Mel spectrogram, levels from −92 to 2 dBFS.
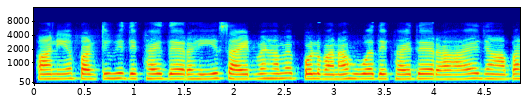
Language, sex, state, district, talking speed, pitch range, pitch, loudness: Hindi, female, Madhya Pradesh, Dhar, 245 wpm, 220-235 Hz, 230 Hz, -17 LUFS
